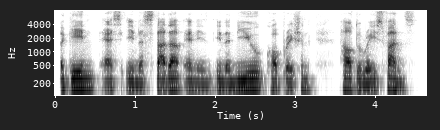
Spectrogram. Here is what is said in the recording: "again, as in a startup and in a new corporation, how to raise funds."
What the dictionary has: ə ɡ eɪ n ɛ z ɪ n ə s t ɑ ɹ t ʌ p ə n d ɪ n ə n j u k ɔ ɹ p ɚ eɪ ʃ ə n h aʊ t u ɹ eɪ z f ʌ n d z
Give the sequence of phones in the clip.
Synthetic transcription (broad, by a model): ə ɡ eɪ n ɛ s ɪ n ə s t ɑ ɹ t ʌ p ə n ɪ n ə n j u k ɔ p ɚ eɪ ʃ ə n h aʊ t u ɹ eɪ s f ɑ n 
